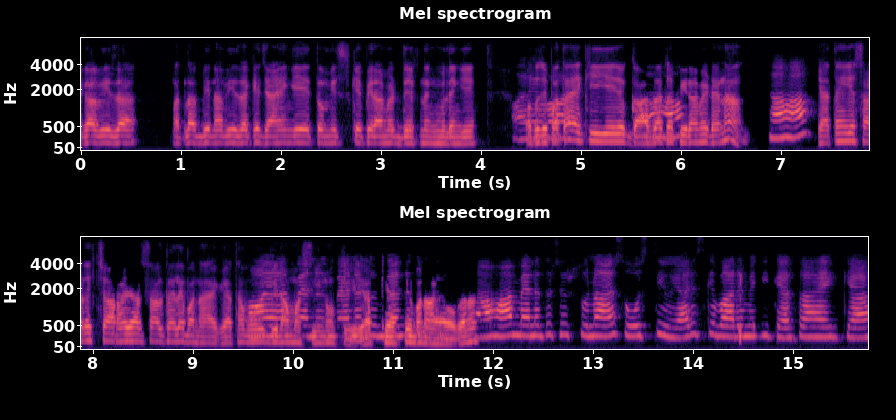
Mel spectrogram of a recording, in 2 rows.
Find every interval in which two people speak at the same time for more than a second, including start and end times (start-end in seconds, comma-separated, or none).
9.6-11.8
